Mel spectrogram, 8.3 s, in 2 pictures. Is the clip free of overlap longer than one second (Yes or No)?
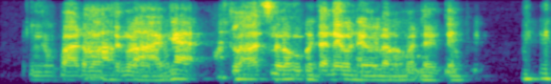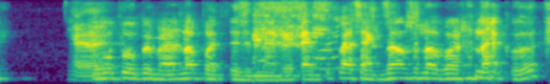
No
